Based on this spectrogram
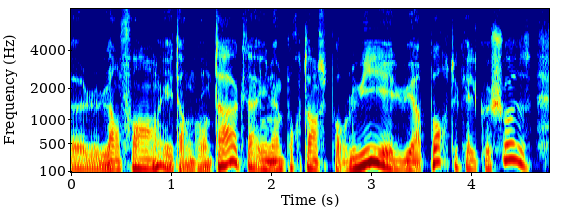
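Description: Somewhat breathy, with a dark, mellow tone, a man speaks. His pace is fairly slow. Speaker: sociologist. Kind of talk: interview explanation.

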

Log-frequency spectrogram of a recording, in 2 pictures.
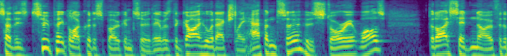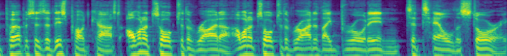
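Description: With an Australian accent, a man at medium pitch talks at a very fast pace with lively intonation and hardly any pauses. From Australia, Bathurst NSW. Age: 40s. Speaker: radio host and podcaster. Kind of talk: casual interview chat.

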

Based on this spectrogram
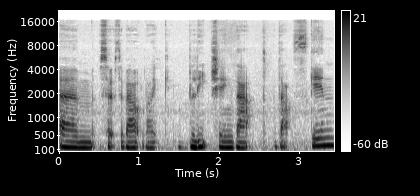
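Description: A woman with a British accent and ordinary pitch variation. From UK countryside. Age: 30s. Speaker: sex educator. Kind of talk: interview.

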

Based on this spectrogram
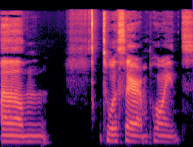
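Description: Recorded very cleanly against a silent background, a woman speaks in a fairly low pitch with a bright, sharp tone. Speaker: guest talking about money. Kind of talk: casual interview chat. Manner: reflective, halting.

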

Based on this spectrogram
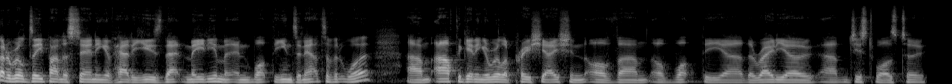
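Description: In an Australian accent, a man with a fairly low voice speaks in a flat monotone with hardly any pauses. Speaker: communications director. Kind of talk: interview. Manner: halting, filler words.

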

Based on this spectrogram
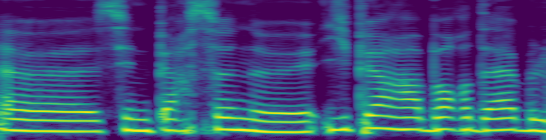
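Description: Noticeable noise runs in the background. Over it, a woman talks. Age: 30s. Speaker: job seeker in career transition. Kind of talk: testimony.

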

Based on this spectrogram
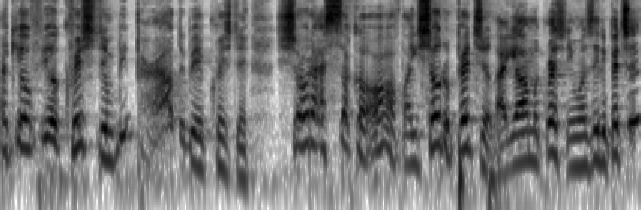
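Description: A man in a New York accent, high in pitch. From Brooklyn, New York. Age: 40s. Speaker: preacher. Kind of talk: casual chat.

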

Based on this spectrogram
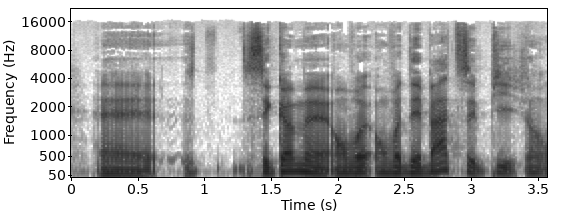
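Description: This man talks at a fairly slow pace. He has a Quebec accent. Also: dry, close sound with no echo. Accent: Québécois French. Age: 30s. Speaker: podcast entrepreneur and political candidate. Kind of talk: casual chat.

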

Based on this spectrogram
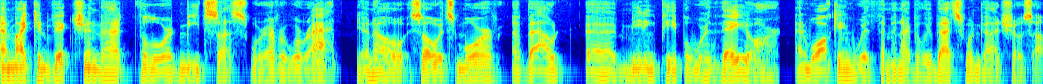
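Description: With an American accent, this voice has a dark, mellow tone, ordinary pitch variation and a moderate pace with hardly any pauses. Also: man, fairly low pitch for a man. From US Northeast, Brooklyn, New York City. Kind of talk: interview. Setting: studio.

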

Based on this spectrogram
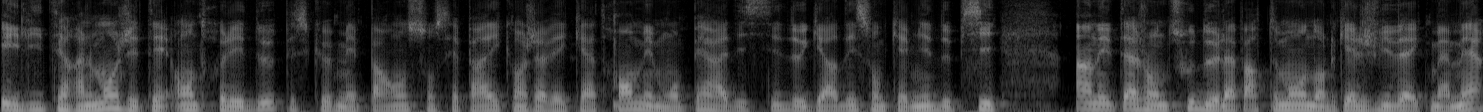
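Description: Speaking at a very fast pace, a man keeps his medium pitch and fairly even intonation. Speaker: entrepreneur. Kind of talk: casual interview.

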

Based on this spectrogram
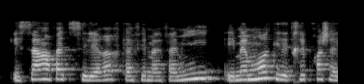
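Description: Very fast delivery with ordinary pitch variation. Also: woman. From France, Toulouse. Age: 30s. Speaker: author and bereaved sister. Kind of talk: interview testimony. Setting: remote call.

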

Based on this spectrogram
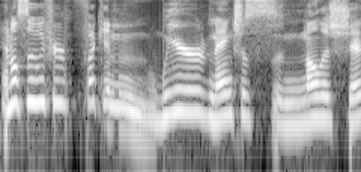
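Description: Very wide pitch swings from a woman at a medium pitch, fairly slow in pace, over a quiet background. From Prince Edward Island, Canada. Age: 30s. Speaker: stand-up comedian. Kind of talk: casual chat.

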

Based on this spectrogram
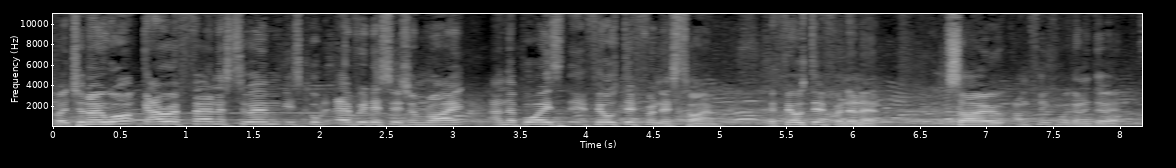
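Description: Amid crowd noise and audible room echo, a man speaks at a very fast pace in a raised, projected voice with a high pitch and ordinary pitch variation. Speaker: football fan. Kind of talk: casual chat. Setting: pub before match. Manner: animated.

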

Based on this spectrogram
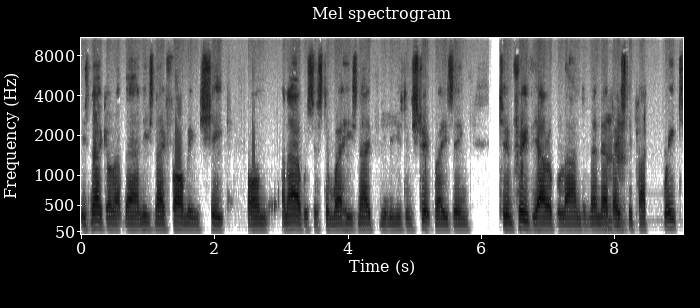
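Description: A man's fairly low, monotone voice with flat intonation at a fairly quick pace. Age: 40s. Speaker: farmer. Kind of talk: interview. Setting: phone call from a caravan in a field. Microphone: mobile phone, poor audio, dropouts.

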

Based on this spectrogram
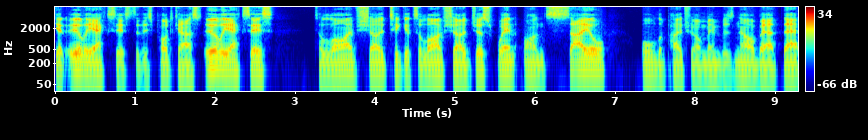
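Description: A man with an Australian accent speaks at a fairly low pitch with fairly even intonation. The recording is very clean with a silent background and a dry, close sound with no echo. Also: moderate pace. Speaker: podcast co-host. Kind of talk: read-out ad; casual chat.

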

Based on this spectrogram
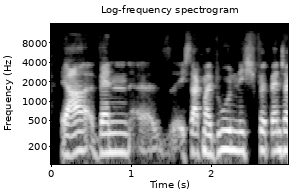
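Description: A man talks at a moderate pace in a normal speaking voice. His pitch is fairly high. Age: 40s. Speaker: business leader and author. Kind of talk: interview.

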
